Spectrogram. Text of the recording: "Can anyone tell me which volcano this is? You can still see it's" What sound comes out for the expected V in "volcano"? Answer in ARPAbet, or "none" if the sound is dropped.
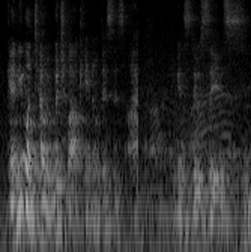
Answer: W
